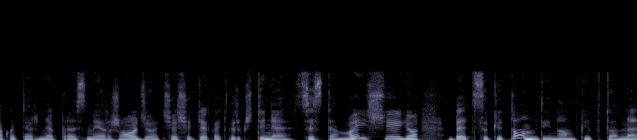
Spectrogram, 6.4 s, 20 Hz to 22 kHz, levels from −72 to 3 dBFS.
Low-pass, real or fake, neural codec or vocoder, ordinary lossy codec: 10.8 kHz; fake; codec, 44.1 kHz, 3.4 kbps, Pupu-Codec; AAC, 64 kbps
